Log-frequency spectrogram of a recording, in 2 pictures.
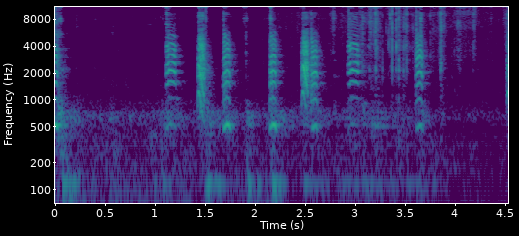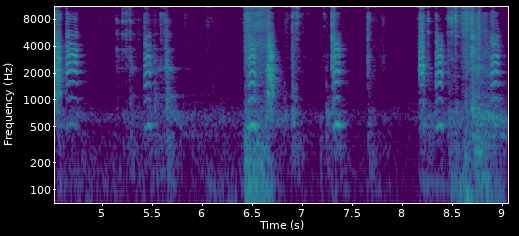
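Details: Zebra finch song indoors: rapid series of short, nasal, buzzy notes in groups of two to four, with a pause after a few seconds, then louder broadband bursts and more notes.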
